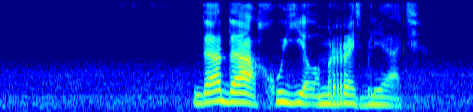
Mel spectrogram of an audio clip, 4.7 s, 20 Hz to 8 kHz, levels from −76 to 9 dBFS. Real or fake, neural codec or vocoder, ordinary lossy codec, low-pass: real; none; none; 7.2 kHz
